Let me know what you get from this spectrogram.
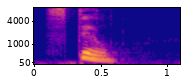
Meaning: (adjective) 1. Not moving; calm 2. Not effervescing; not sparkling 3. Uttering no sound; silent 4. Having the same stated quality continuously from a past time
- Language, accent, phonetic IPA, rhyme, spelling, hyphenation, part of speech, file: English, UK, [ˈstɪl], -ɪl, still, still, adjective / adverb / noun / verb, En-uk-still.ogg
